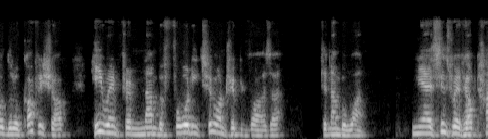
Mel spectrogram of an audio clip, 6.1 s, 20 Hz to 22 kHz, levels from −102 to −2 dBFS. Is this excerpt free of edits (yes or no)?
no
